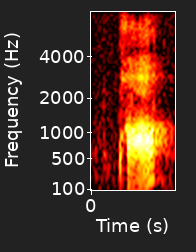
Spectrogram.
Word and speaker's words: 爬: It's pronounced second tone. Pa, pa. The voiced B sound has changed into a voiceless P.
